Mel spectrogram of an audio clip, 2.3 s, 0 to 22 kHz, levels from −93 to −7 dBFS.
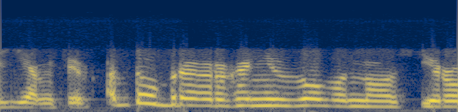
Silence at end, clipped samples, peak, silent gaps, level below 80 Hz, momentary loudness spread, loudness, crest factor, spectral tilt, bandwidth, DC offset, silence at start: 0 s; under 0.1%; -4 dBFS; none; -60 dBFS; 5 LU; -18 LUFS; 14 dB; -9 dB/octave; 3.8 kHz; under 0.1%; 0 s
